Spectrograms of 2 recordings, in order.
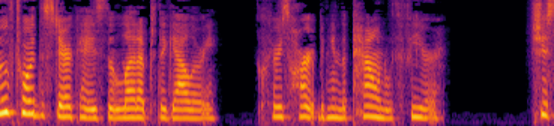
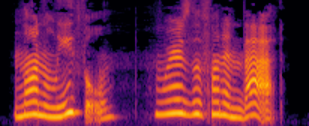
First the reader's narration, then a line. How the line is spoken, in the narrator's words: Sebastian purred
